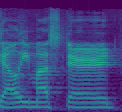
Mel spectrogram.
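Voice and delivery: put-on high, drawn-out Valley girl; mock wasted-girl voice. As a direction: order slowly as a tipsy customer.

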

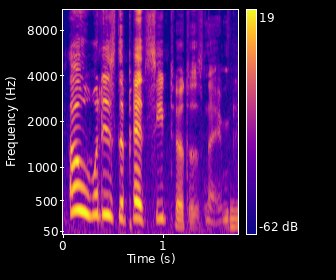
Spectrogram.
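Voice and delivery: high, quick, very proper voice; super proper. Acted. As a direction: inquire like a dainty gentleman. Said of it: "super proper in Aquan".

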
